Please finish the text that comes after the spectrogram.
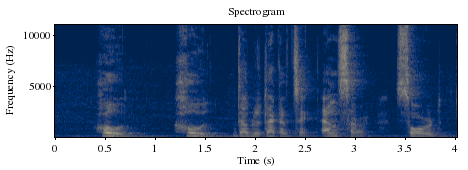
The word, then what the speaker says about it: Sioux: রং, হু, এখানে কিন্তু pure H উচ্চারণ হচ্ছে হু। Whole, W টাকাচ্ছে, answer, sword, two, এটা আমাদের অনেক চেনা।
